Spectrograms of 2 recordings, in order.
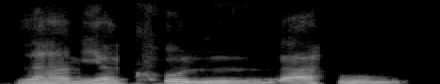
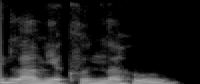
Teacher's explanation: It means that you ignore the noon and you double it into the lam.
